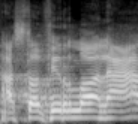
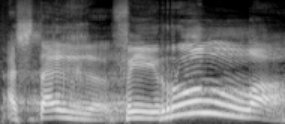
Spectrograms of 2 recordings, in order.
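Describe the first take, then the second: First: The phrase is said quickly and slurred. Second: The phrase is said slowly and carefully. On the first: The speaker calls it wrong. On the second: The speaker calls it right.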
